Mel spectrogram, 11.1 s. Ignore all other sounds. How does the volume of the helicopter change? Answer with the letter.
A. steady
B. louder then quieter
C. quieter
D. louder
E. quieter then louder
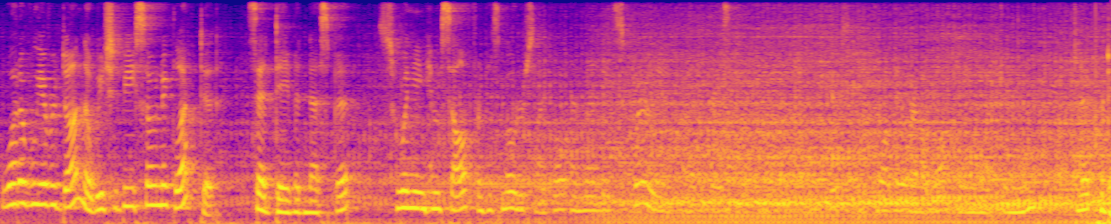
D.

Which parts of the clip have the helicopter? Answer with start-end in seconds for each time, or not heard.
0.0-11.0.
